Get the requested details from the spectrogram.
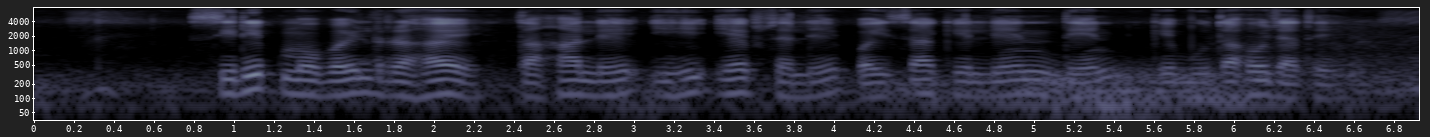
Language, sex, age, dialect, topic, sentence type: Chhattisgarhi, male, 18-24, Eastern, banking, statement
